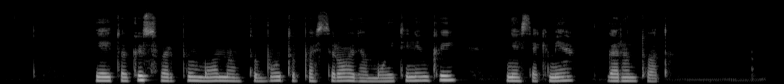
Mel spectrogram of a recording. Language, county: Lithuanian, Vilnius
